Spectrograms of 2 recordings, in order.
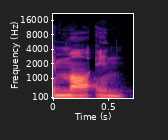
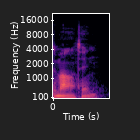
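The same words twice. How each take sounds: First: The T in the middle is dropped. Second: The T in the middle is clearly pronounced. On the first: The speaker calls it wrong. "if I'm lazy, I don't do the T" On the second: The speaker calls it right. "Yeah, the T"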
